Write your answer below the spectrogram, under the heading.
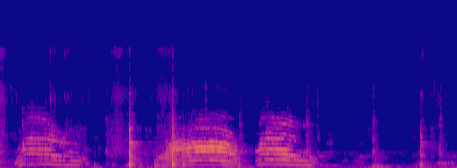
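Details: Two kittens meowing together, mixing their voices: long harmonic meows overlapping and alternating, several drawn-out cries with a few sharp clicks and knocks between them.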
